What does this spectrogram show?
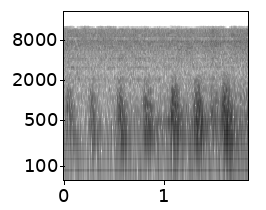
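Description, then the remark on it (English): A steam locomotive chugs along steadily, its hissing chuffs coming in a quick, even rhythm of about seven puffs, moderately loud, with no voices. “James is off the line. The breakdown train, quickly.”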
